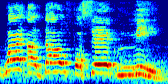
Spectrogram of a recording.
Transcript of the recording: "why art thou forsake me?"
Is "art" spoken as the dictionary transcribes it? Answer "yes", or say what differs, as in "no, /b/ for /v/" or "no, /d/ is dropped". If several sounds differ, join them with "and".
no, /l/ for /ɹ/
